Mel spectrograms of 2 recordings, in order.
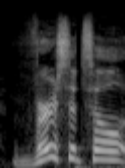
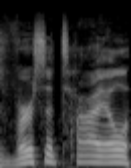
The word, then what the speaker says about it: versatile: so she's got these versatile talents you could also pronounce this word as versatile it can be pronounced both ways it just means you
